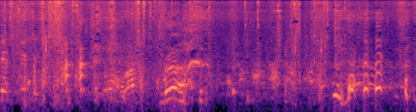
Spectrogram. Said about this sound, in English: Police were called because the obstinate hen was blocking someone's front door. Yeah, that's a chicken.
